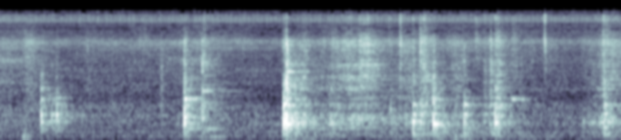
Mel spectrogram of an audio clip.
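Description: Seared pork being tipped into a pot of chili ancho base for pork and tomatillo stew, with a soft sizzle, scattered clinks and scrapes of a spoon against the pot, and a few louder knocks.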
